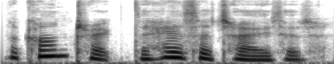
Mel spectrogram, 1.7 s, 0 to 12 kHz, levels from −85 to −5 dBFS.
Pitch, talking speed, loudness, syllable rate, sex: 210 Hz, 110 wpm, -17 LUFS, 4.9 syllables/s, female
